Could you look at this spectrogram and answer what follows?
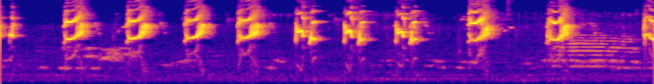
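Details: Long-tailed shrike master song with mimicry, used for training songbirds: harsh, squawky high notes delivered in separated bursts about every half second, each a scratchy downward-twisting call, with a softer harmonic tail near the end.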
